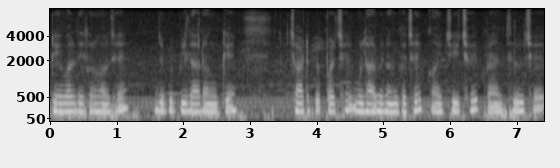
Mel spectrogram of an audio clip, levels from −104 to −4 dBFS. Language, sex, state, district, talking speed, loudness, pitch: Maithili, female, Bihar, Vaishali, 160 wpm, -33 LUFS, 170 Hz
